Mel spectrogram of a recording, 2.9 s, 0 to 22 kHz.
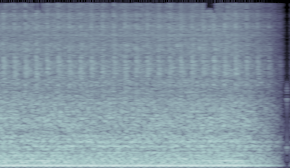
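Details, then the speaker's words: Toyota Tercel, reinstalled 3A-C engine, warming up at idle before the valve lash adjustment. Even idle with a steady low thrum and soft pulses about four a second. Normal warm-up idle. "We'll let her get warm, we'll shut her off, we can adjust the valves, and let's go get breakfast if you're game."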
